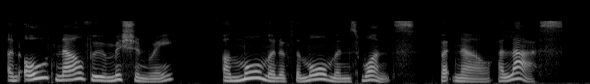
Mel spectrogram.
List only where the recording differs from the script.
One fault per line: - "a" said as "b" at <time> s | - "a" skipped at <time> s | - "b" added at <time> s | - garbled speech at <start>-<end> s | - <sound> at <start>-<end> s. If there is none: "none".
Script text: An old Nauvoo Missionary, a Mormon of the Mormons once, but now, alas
none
